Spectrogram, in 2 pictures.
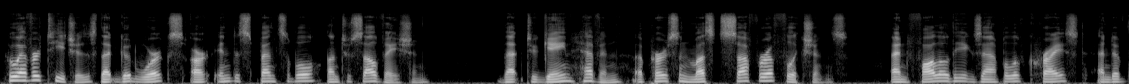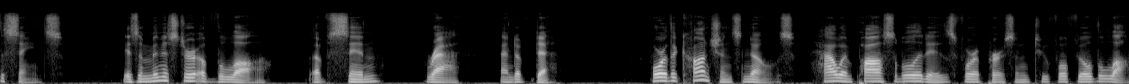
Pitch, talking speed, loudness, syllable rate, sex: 125 Hz, 145 wpm, -21 LUFS, 4.4 syllables/s, male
